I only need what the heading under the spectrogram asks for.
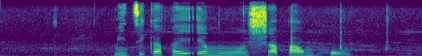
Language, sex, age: Southern Sotho, female, 22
